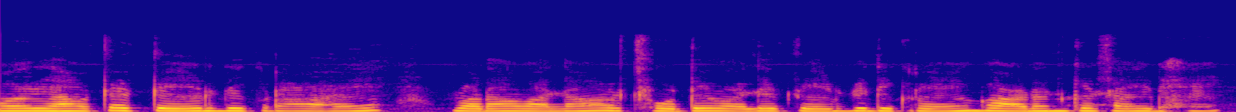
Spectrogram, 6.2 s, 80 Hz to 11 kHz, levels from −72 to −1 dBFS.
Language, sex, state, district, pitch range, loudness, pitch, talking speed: Hindi, female, Punjab, Pathankot, 225-240 Hz, -15 LUFS, 230 Hz, 205 wpm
